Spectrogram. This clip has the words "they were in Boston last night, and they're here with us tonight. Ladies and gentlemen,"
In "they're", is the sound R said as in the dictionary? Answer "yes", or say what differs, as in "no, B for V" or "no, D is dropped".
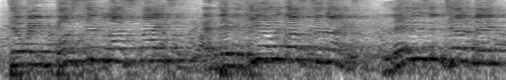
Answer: no, W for R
